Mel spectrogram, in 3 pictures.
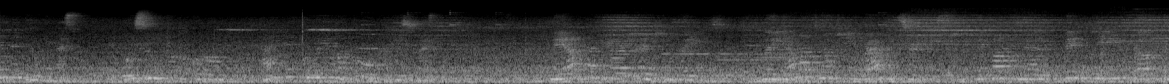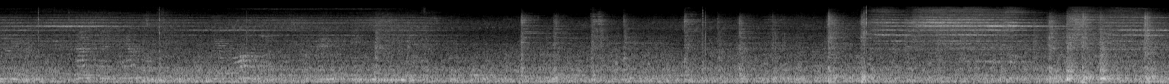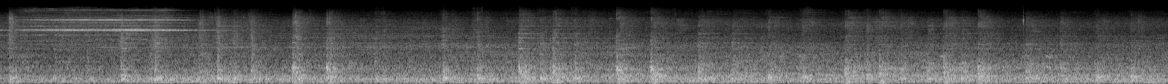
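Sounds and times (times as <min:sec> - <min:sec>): train cars rumbling: 0:07.8 - 0:35.0
high wheel squeal: 0:11.9 - 0:15.6, 0:20.4 - 0:25.7.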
